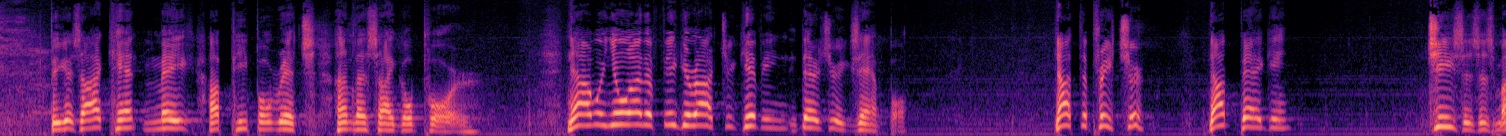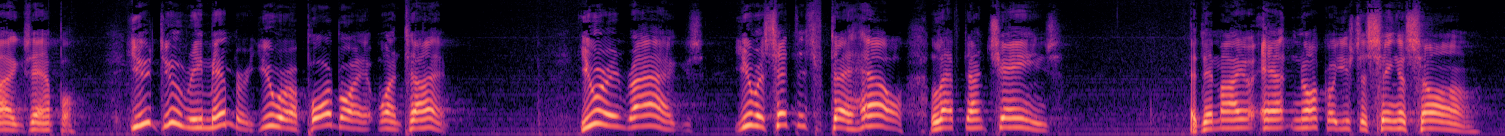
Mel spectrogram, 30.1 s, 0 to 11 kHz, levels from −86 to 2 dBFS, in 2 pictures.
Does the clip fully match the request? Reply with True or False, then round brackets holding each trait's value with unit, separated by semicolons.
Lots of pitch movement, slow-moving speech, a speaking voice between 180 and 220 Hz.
True (7.7 semitones; 130 wpm; 190 Hz)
